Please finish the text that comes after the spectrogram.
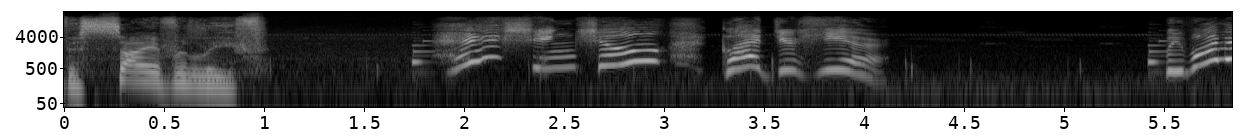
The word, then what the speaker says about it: Xingqiu: Understood, Master Xingqiu. Then I will leave you in peace. Xingqiu, that's how you pronounce his name.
